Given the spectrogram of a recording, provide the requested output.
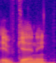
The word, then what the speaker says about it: Evgeny: Kenny evgeny no it's it's spelled Eugene oh I gotcha but they say it evgeny anyway he uh a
